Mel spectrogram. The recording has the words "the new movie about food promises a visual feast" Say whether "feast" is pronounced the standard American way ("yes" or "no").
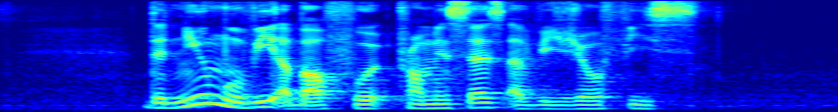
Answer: no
